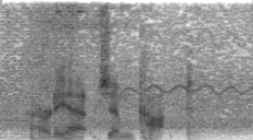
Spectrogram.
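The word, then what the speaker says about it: Jim Kaat: I already have Jim Cott. It's not pronounced cat, it's Cott.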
